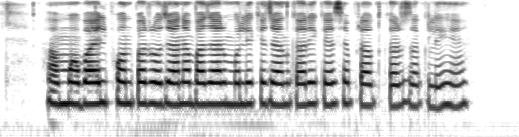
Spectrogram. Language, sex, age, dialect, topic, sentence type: Magahi, female, 56-60, Central/Standard, agriculture, question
